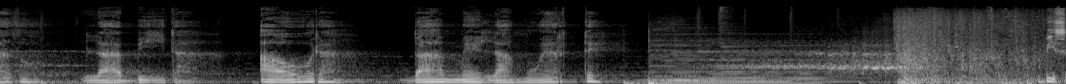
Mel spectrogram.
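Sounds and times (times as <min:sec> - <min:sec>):
speech: 0:00.0 - 0:06.7, 0:10.4 - 0:10.6
car tires screeching in a long skid on a municipal road: 0:07.4 - 0:10.4
car crash with crunching metal and shattering glass on a municipal road: 0:07.6 - 0:10.6.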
